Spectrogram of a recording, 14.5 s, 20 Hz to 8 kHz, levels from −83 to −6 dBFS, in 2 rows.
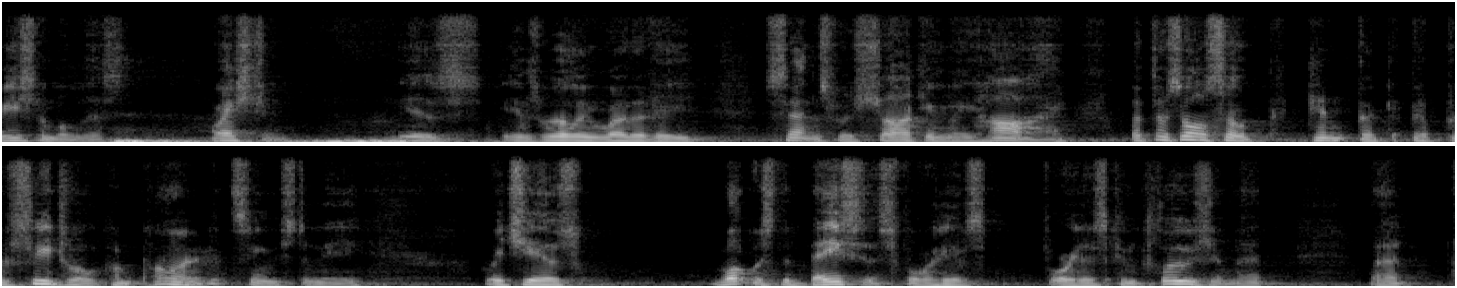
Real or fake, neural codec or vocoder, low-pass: fake; codec, 32 kHz, 1.9 kbps, SNAC; 7.2 kHz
